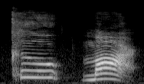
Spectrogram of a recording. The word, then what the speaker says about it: Kumar: i was talking to let me pronounce his name correctly koo mar that's his last name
